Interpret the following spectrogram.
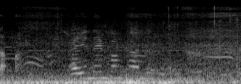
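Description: Faint speech over a steady low rumble.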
